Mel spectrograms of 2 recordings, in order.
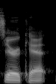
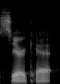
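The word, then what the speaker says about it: Srisaket: So say it's Sarah Cat. It's like Kit Kat, but Sarah Cat.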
